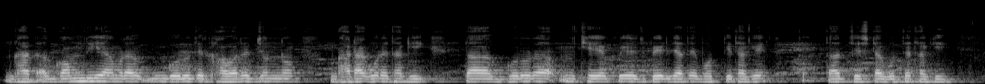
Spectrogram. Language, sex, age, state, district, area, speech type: Bengali, male, 18-30, West Bengal, Uttar Dinajpur, urban, spontaneous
